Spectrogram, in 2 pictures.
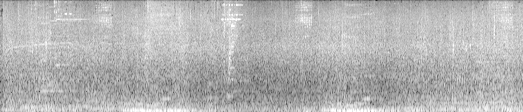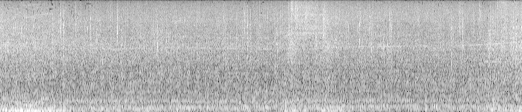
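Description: A small vehicle's engine hums as it drives over rough ground.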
